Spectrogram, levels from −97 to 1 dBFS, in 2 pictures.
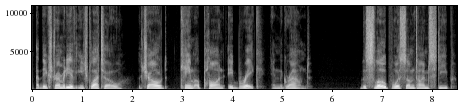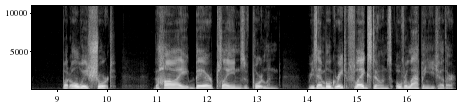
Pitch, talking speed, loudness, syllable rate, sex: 125 Hz, 125 wpm, -19 LUFS, 4.1 syllables/s, male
